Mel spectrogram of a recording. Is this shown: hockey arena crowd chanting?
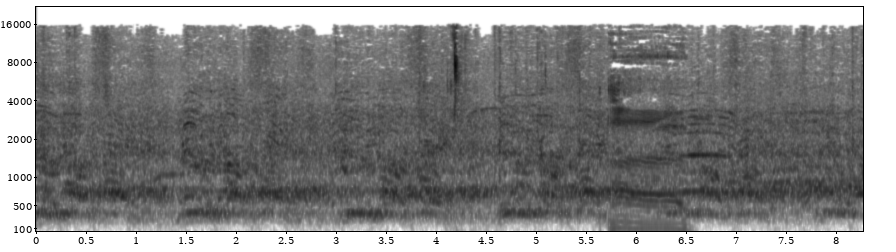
yes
